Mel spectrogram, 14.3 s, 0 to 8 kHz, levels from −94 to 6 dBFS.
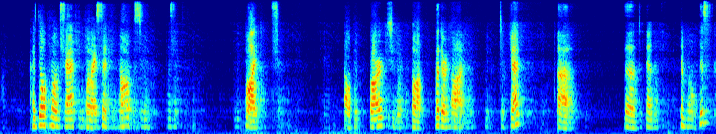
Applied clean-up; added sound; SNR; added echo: neural mask model DeepFilterNet 3.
